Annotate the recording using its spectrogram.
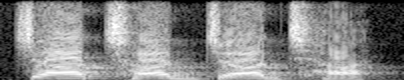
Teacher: तालु के द्वारा जो बोले जाते हैं ये हो जाएंगे उच्चारण स्थान, तालव्य व्यंजन हो गए आपके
